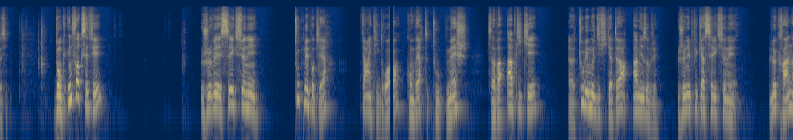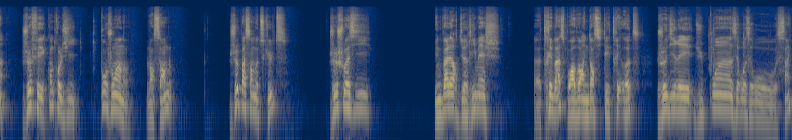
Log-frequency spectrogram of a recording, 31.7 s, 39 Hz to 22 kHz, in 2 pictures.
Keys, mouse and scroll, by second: 0.1 click, 0.6-2.3 shift+middle drag, 2.3-3.3 drag, 9.1-14.6 right drag, 14.6 shift+click, 17.7 ctrl+j, 21.0 click.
